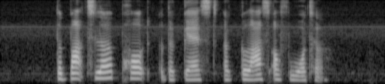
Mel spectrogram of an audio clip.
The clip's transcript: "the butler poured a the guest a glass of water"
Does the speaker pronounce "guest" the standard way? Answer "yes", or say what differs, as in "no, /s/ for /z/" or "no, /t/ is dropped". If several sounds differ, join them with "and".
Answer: yes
